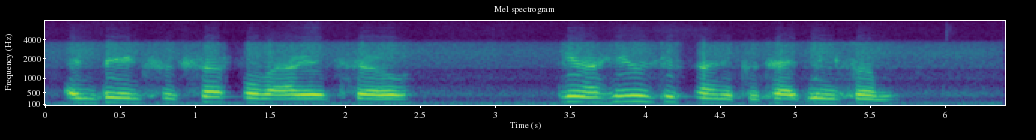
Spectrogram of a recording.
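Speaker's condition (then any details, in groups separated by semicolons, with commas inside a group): Cerebral palsy; speech impediment while growing up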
